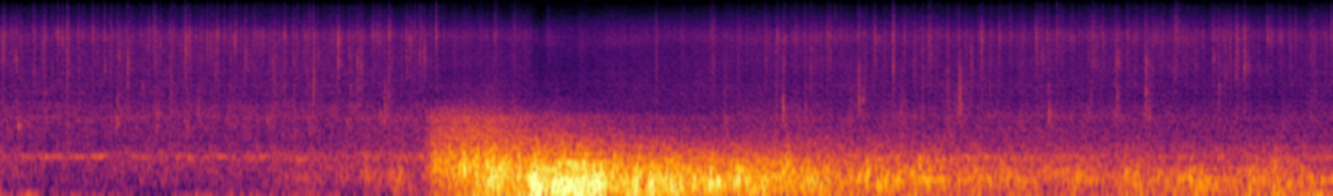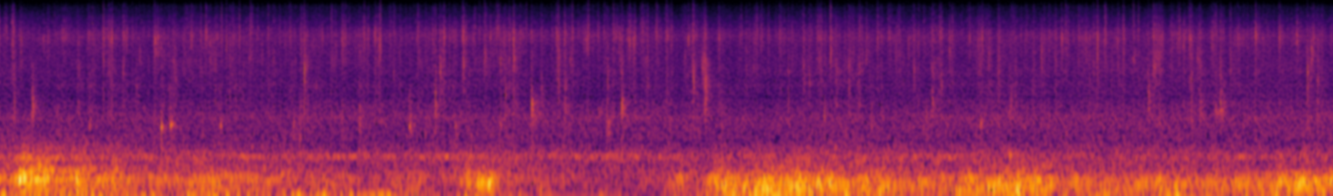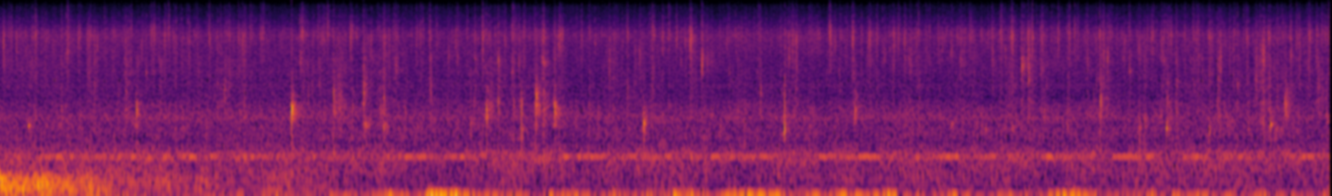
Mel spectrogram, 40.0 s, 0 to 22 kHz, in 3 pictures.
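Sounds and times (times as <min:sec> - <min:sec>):
rain: 0:00.0 - 0:39.9
thunder: 0:04.0 - 0:18.4, 0:20.1 - 0:28.3.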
